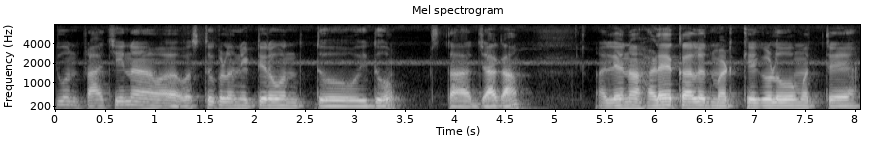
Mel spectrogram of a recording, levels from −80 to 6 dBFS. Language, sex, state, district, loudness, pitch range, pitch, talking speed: Kannada, male, Karnataka, Shimoga, -17 LUFS, 105-115 Hz, 110 Hz, 90 wpm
